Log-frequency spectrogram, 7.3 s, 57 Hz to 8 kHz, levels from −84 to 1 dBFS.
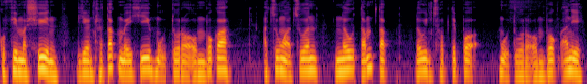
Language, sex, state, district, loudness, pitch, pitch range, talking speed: Mizo, male, Mizoram, Aizawl, -18 LUFS, 115 Hz, 105-125 Hz, 245 wpm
